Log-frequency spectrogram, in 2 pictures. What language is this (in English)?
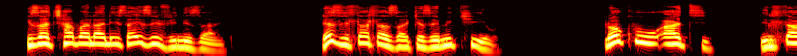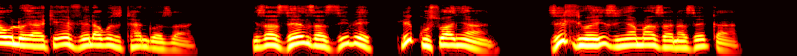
North Ndebele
